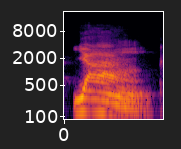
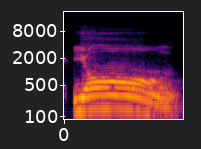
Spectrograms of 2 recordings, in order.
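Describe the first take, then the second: First: The vowel is said with lips back and open. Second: The vowel is said with lips pushed forward. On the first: "yang means your mouse need to go back" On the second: "Yong means your mouse need to come out"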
